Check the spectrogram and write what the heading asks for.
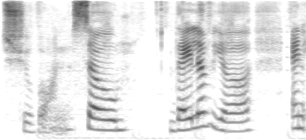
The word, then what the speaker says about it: Siobhan: who is Morgan and I think you say her name Siobhan, but it's spelled a little bit differently than how you would say it, but I think it's said Siobhan.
